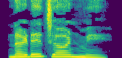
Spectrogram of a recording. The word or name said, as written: ನುಡಿಜಾಣ್ಮೆ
